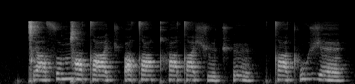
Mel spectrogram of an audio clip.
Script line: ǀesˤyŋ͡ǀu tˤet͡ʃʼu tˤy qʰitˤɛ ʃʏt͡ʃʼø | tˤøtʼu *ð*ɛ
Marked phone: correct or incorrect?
incorrect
